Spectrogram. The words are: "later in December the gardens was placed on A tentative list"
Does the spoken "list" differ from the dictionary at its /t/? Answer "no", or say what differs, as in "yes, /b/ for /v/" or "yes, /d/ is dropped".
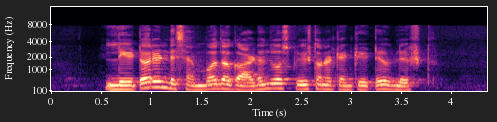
no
